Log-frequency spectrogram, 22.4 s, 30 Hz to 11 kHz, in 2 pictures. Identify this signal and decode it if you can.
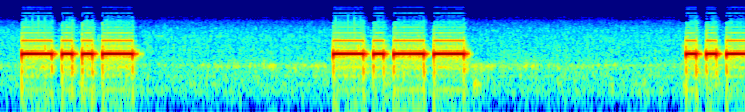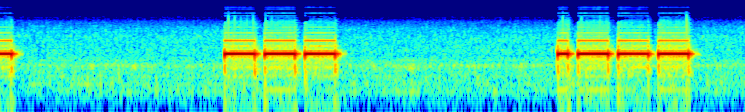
Morse code, heard as a keyed tone, about 8 wpm, 650 Hz. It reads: X Y U O J
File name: jh8cbh / 2023cw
